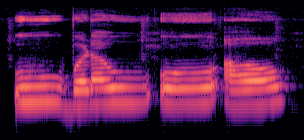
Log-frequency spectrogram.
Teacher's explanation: यह सब बोलने से होठ जो है गोल आकार का बन जाता है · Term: वृत्त मुखी स्वर, वृत्तमुखी स्वर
